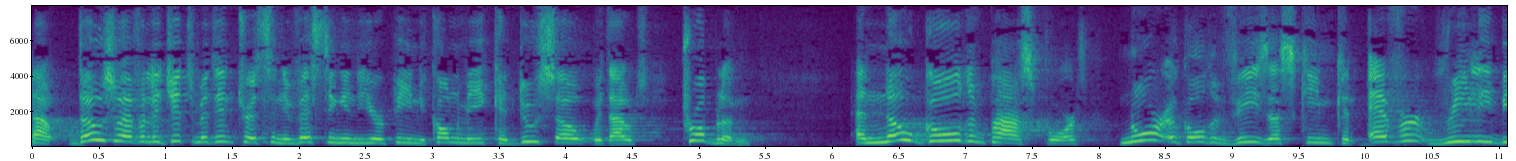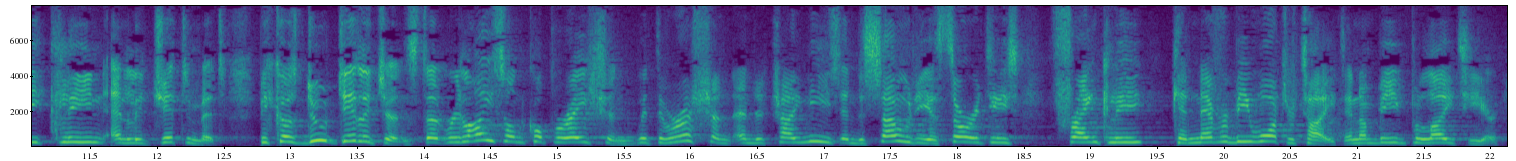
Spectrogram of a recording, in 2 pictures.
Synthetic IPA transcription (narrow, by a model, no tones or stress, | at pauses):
naʊðoʊz̥huɨvəlɨd͡ʒɪɾɨmɨɾɪ̃nt͡ʃɹ̥ɨstsɨ̃nɨ̃ɱvɛstɪ̃ŋɨ̃nðɨjʊɹəpĩɨ̃nɨkʰɑnəmikɨ̃ndɨsoʊwɪθaʊt̚pʰɹ̥ɑblə̃m | ʔɨ̃nːoʊɡoʊlˠdⁿn̩pæspɔɹtⁿ | nɔɹəɡoʊlˠdən̩vizəskĩmkɨ̃nɛvə˞ɹɪlˠibikʰl̥ĩnɨ̰̃nlɨd͡ʒɪɾɨmɨ̰t̚b̥ɨkʰʌzdudɪlˠɨd͡ʒɨ̃nsðət̚ɹilaɪzn̩kʰɔpə˞eɪʃɨ̃nwɨðɨɹʌʃɨ̃nɨ̃nðɨt͡ʃãɪ̃nizɨ̃nðɨsaʊɾiɨθɔɹɨɾiz̥ | fɹæ̃ŋkli | kʰɨ̃nːɛvə˞biwɔɾə˞tʰaɪtɨ̃nãɪ̃mbiɪ̃ŋpəlaɪt̚hḭɹ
